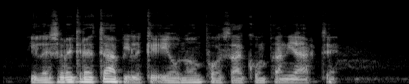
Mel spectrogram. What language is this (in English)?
Interlingua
